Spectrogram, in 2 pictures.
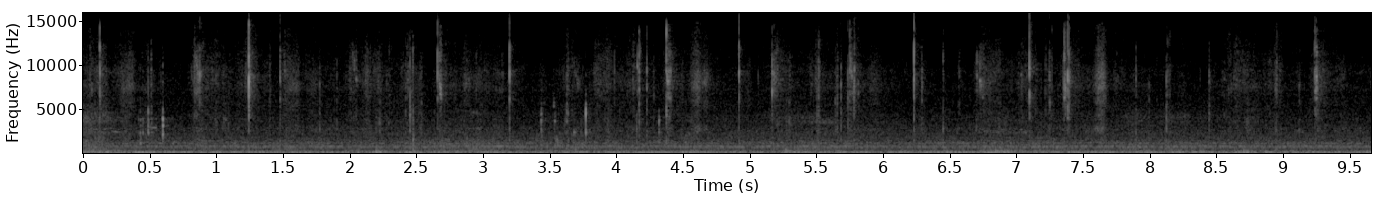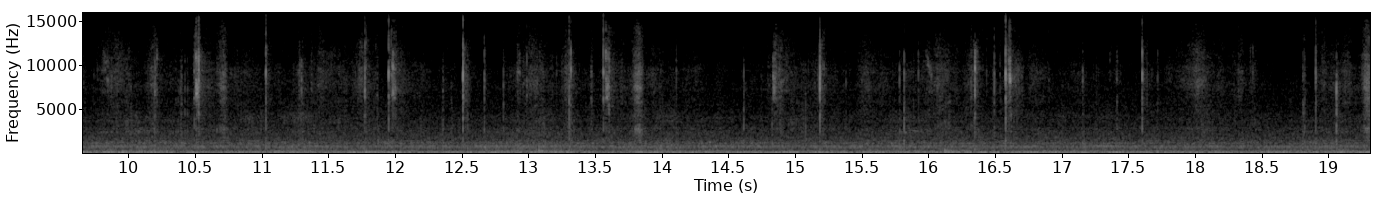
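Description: Knitting needles clicking faintly and irregularly as stitches are worked, over a steady low hum.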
